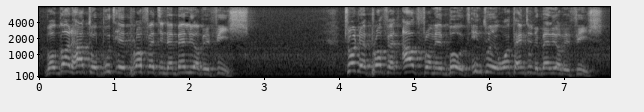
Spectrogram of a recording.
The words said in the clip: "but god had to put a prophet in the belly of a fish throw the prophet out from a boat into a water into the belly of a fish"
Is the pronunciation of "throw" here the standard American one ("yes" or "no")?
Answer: no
